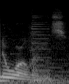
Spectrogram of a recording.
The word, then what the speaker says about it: Nuorlans: My name is von New Orleans. like the city but not spelled the same.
